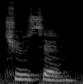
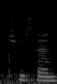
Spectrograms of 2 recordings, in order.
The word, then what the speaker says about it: Chusan: It's called SS Chusan. Chusan. Do you know how to pronounce? How it's spelled? CHUSAN.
